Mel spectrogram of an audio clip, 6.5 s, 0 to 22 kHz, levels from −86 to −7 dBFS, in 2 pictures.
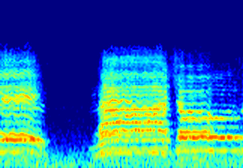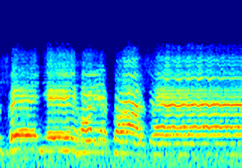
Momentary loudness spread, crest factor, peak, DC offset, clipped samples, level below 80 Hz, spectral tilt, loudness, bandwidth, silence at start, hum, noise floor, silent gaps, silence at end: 5 LU; 12 dB; -14 dBFS; under 0.1%; under 0.1%; -54 dBFS; -3 dB/octave; -25 LUFS; 8.6 kHz; 0 s; none; -51 dBFS; none; 0 s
